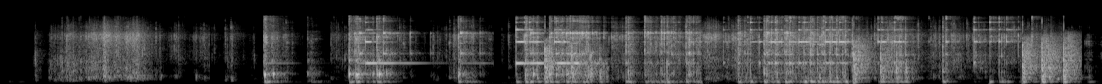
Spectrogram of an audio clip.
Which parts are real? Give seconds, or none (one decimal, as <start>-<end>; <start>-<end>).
0.0-5.8; 7.0-11.0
